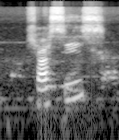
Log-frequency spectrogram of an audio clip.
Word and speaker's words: chassis: So, Miss, it says just text or WhatsApp your chassis number and the parts you see. Okay, so that word there, chassis. The S at the end isn't pronounced. Your chassis number.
